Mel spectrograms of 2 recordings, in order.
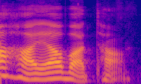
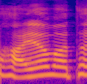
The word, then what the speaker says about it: Hiawatha: तो ऐसा ही एक आदिवासी बॉय था यानी लड़का था जिसका नाम था हायावाथा. तो हायावाथा जो है वो किसी का नाम है. ये स्पेलिंग है HIAWATHA, हायावाथा.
